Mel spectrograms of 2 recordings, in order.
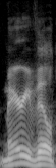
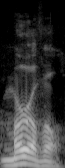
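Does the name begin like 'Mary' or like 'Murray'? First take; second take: Mary; Murray. First: The first part sounds like 'Mary'. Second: The first part sounds like 'Murray'. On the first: "he still mispronounces it" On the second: "They call it Murrayville"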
